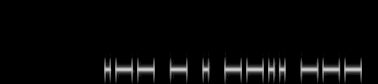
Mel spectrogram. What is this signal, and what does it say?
Morse code, heard as a keyed tone, about 22 wpm, 700 Hz. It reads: WTEZO
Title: Code Groups - 5 Letters - 22wpm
